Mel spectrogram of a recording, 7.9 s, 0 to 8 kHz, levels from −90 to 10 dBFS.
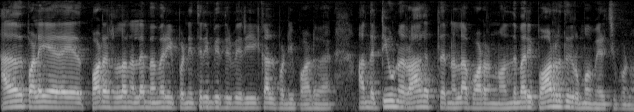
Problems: none marked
